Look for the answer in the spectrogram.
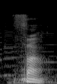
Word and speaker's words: faim: Faim. – Faim. It's like a nasally vowel, right? – It is.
